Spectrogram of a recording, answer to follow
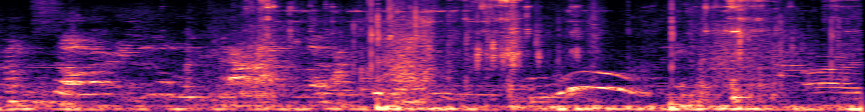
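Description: A British Shorthair kitten crying out while play-fighting with a hand, over rubbing and scuffling noise from the handling. There are short cries early on and one rising-then-falling cry about three seconds in.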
